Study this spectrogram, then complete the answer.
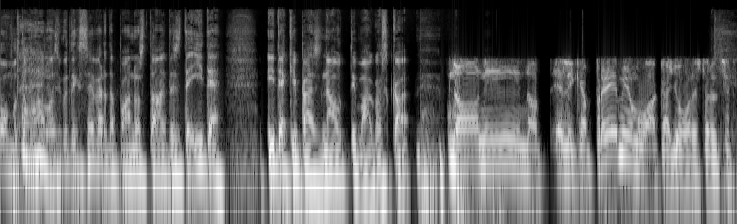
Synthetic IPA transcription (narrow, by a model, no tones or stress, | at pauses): omut̪ːɑmɑhɑluɑsiŋkuit̪ekiseʋert̪ɑpɑnost̪ɑːet̪ːæsit̪ːæit̪eit̪ekːipæːsnɑut̪ːimɑ̰ːŋkoskɑ̰noniːnoelikːæpreːmiumluɑkːɑjuhlist̪ɑnyt̪sit̪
